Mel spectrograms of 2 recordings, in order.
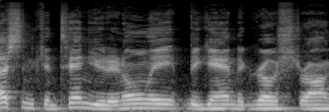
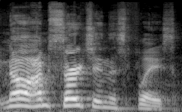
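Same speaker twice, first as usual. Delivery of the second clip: put-on louder, higher, a kid insisting he'll search; firm raised voice, not backing down; insistent; 7 semitones higher, 6 dB louder than usual. Young Paul insisting to older boys, raised and firm.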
